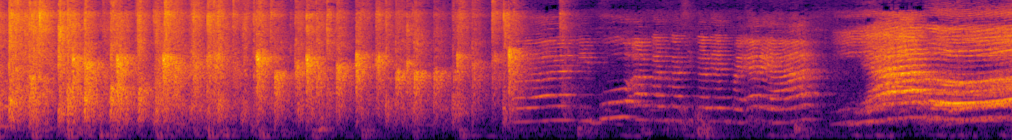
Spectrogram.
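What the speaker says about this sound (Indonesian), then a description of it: "tepuk tangan untuk Daus." Schoolchildren in an Indonesian classroom give a burst of dense hand clapping for about five seconds, then the clapping stops and children's voices and an adult's talk follow.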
